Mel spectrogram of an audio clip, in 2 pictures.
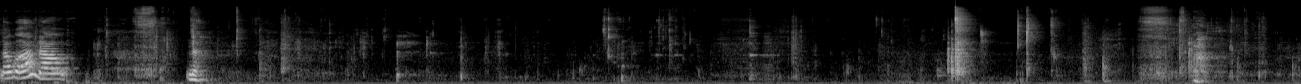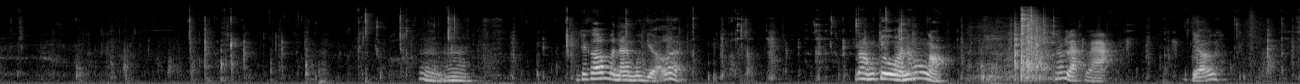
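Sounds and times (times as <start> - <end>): people chewing food: 0.7 - 23.1, 23.7 - 26.0.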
